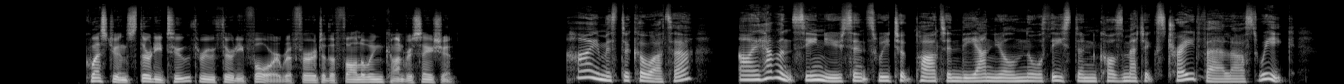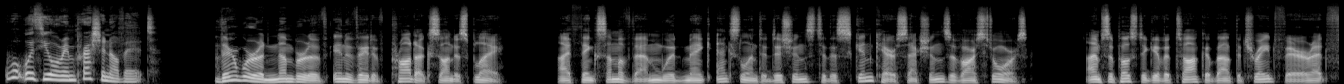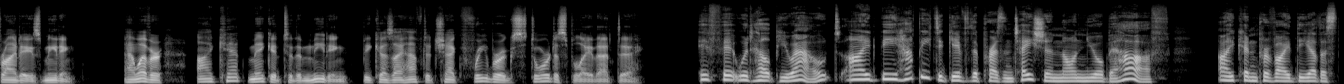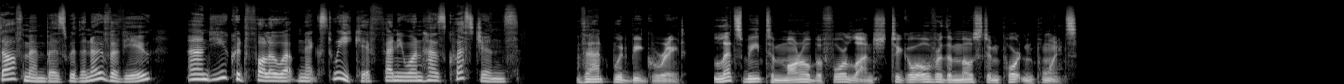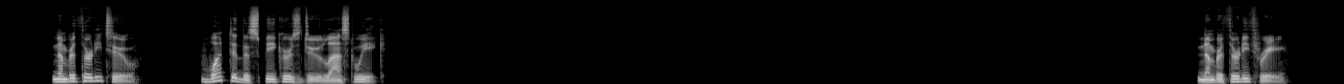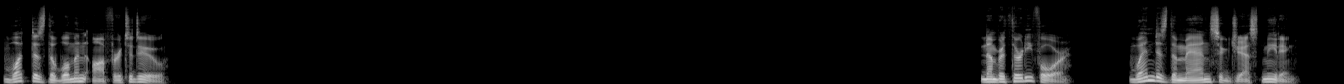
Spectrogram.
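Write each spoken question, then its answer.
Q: What did the speakers do last week?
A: Took part in a cosmetics trade fair

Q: What does the woman offer to do?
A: Give the presentation on his behalf

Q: When does the man suggest meeting?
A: Tomorrow before lunch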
